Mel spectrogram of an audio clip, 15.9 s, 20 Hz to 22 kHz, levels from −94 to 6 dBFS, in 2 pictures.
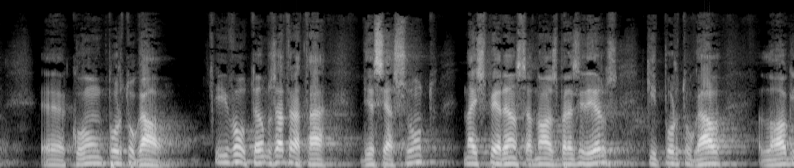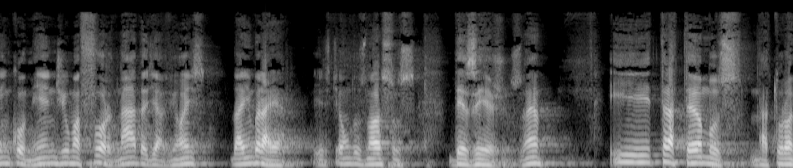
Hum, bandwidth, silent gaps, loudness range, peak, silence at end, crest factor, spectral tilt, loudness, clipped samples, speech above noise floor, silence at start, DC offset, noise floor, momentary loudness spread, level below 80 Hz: none; 16 kHz; none; 3 LU; 0 dBFS; 0 s; 18 dB; -5 dB/octave; -17 LUFS; under 0.1%; 28 dB; 0.4 s; under 0.1%; -45 dBFS; 15 LU; -48 dBFS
